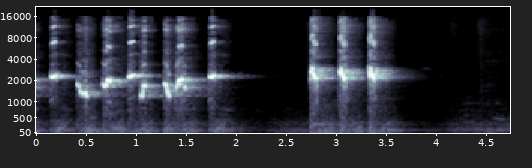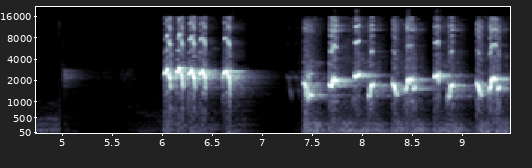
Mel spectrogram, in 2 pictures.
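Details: Yellow-vented bulbul female calling a male with a sharp fighting call meant to set bulbuls answering; quick bubbly phrases of dipping whistled notes alternate with short triple chirps and silent gaps.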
